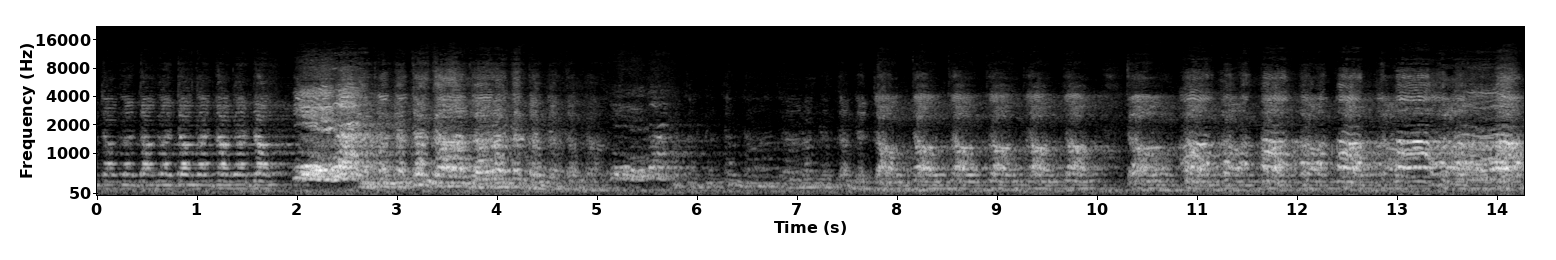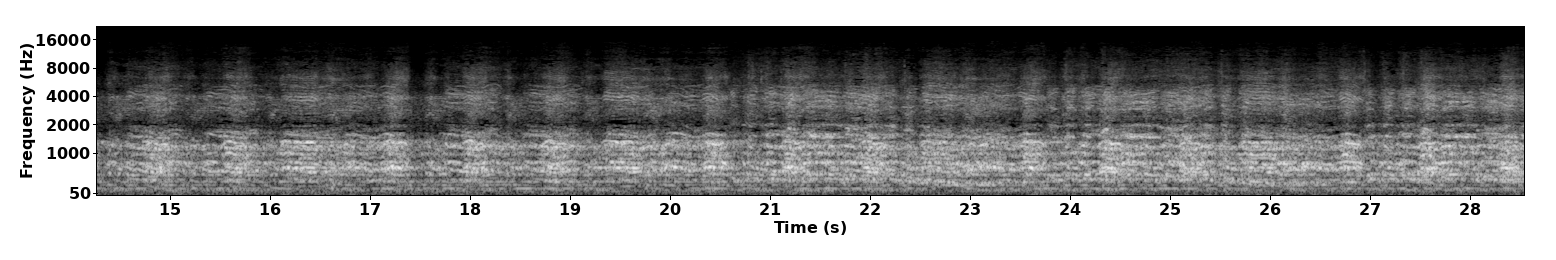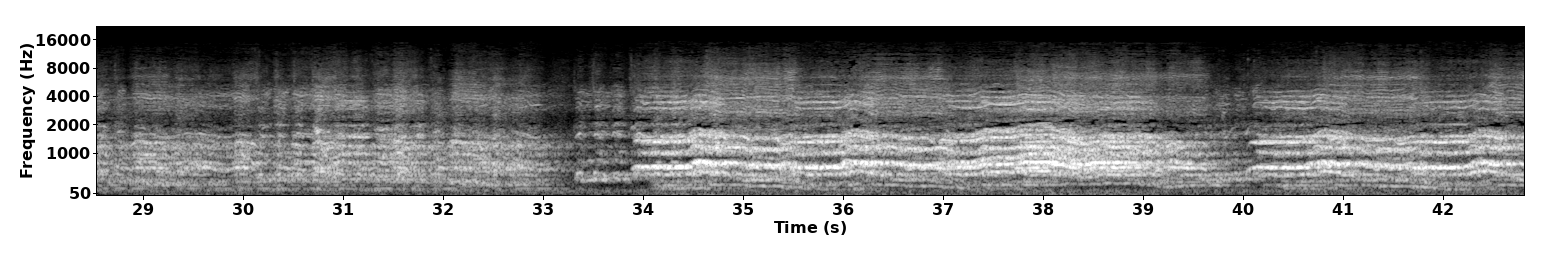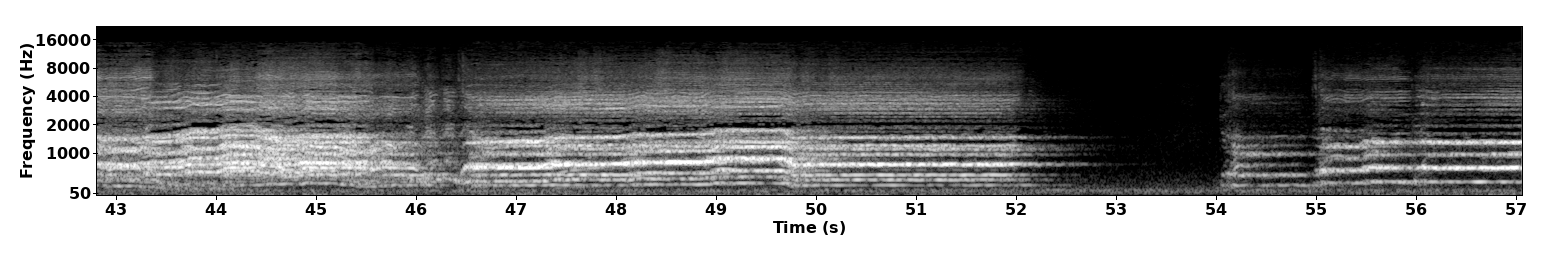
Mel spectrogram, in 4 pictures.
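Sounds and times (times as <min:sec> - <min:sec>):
mixed choir singing folk song: 0:00.0 - 0:52.8, 0:54.0 - 0:57.0.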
